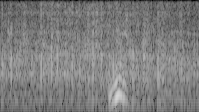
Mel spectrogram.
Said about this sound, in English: It's supposed to be the impact. And then here's the applause. Like, or something. Yeah, like if you try to, like, okay, you did so great, we want to give you some applause.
